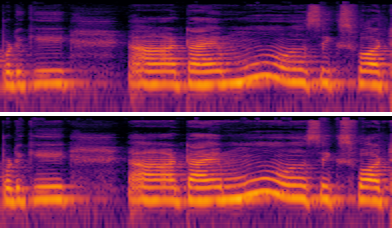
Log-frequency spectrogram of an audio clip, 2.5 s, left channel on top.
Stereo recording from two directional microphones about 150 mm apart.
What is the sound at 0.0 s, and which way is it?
A woman's voice, 15° right (ahead or behind).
